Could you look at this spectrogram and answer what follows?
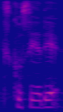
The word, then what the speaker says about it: XKCD: Yes, uh, when I say it, when I speak Swedish to my friends, I just say XKCD, like pronounced in Swedish, yeah.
